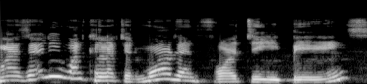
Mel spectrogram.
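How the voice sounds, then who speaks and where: Using a put-on character voice, a man speaks at a very slow pace and high pitch with very wide pitch swings. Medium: read story. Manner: formal, proper.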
